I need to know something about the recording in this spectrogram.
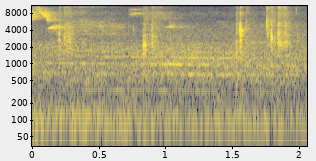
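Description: Faint outdoor ambience with a short, high bird chirp falling in pitch right at the start and a few soft clicks in the second half.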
